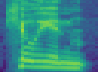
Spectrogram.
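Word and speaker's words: Cillian: Because there's a part where Killian, right?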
